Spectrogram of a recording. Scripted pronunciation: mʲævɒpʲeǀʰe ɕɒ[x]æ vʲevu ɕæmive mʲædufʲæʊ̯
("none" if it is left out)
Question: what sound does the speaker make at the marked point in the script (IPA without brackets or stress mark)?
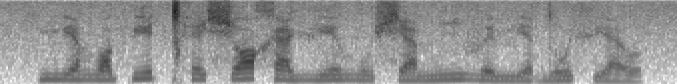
x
